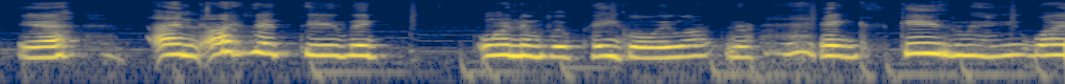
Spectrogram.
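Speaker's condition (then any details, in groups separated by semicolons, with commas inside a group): Cerebral palsy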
